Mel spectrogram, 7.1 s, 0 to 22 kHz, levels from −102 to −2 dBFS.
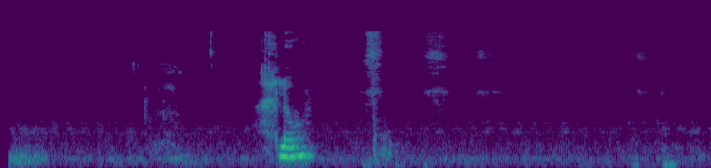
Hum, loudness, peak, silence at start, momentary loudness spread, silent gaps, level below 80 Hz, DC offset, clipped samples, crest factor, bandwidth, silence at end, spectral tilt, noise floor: none; -43 LUFS; -24 dBFS; 0.1 s; 25 LU; none; -76 dBFS; under 0.1%; under 0.1%; 28 dB; 11.5 kHz; 0.35 s; -6 dB/octave; -79 dBFS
